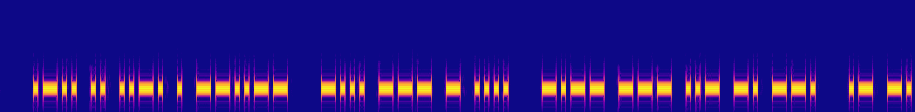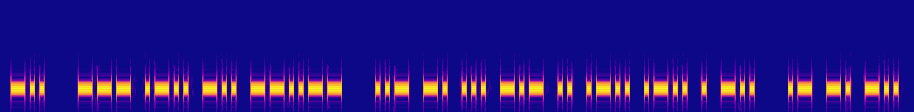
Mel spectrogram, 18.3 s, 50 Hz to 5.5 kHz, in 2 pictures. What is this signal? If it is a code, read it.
Morse code, heard as a keyed tone, about 25 wpm, 600 Hz. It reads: LIFE, BOTH YOUNG AND OLD, UNSKILLED AND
